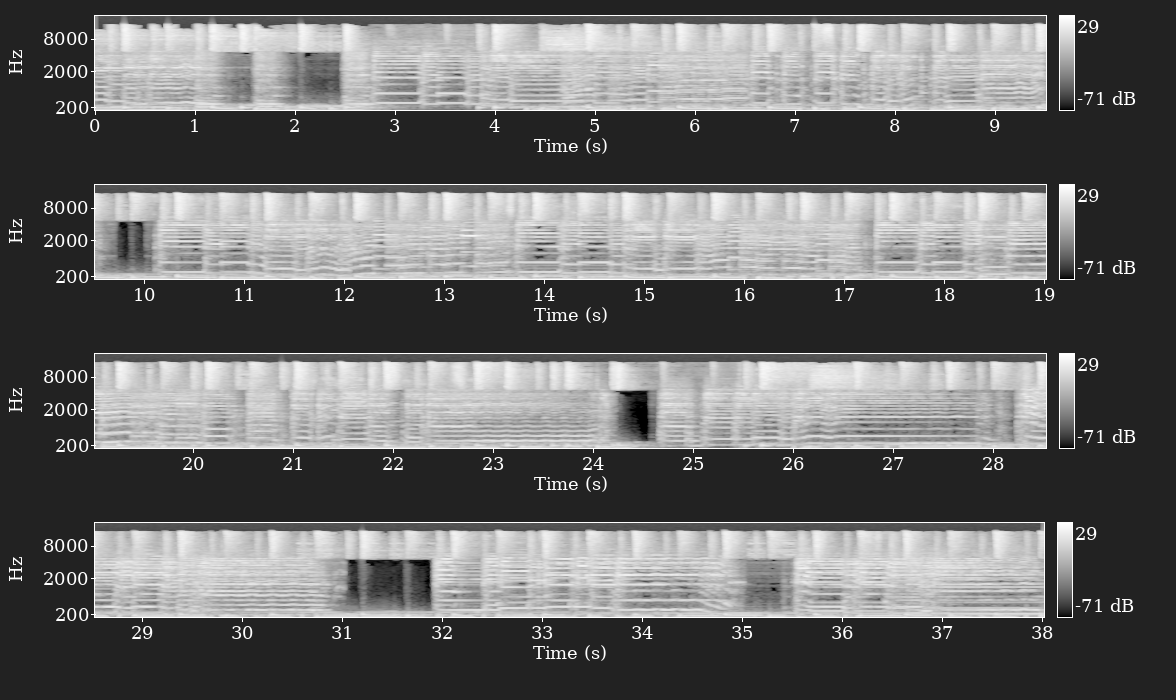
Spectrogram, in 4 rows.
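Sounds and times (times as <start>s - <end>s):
electric guitar notes and chords: 0.0s - 38.0s.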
